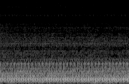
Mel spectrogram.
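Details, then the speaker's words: AirSep Intensity 10 oxygen concentrator (10 L/min) on the bench: dense steady rattling buzz under the motor hum, coming from the compressor, suspected rubbing; current draw peaking 4.6–5.6. "ese traqueteo proviene del compresor así que vamos nosotros a analizar de qué se trata ese rozamiento"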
